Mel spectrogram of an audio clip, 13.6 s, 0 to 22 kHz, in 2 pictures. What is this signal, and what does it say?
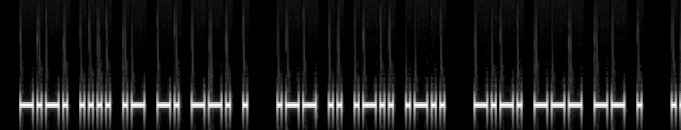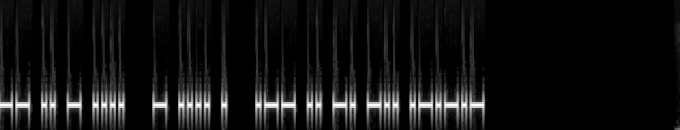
Morse code, heard as a keyed tone, about 28 wpm, 700 Hz. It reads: CHANGE WILL COME WITH THE WIND.
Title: Sentences from Top 1000 Words - Review Part 2 - 28wpm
